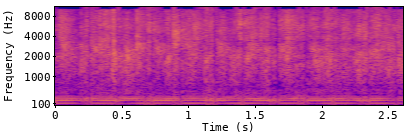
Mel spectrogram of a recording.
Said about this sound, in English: I want to honor the gift on your life. Can we give God a hand clap of praise for the gift of our psalmist this morning?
